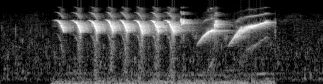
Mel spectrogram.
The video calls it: canto do sibite (Coereba flaveola)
